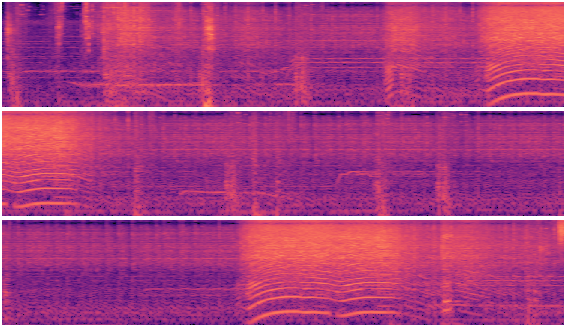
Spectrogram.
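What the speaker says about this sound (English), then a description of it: "All right, chainsaw time." Chainsaw in the video game Satisfactory, revving in two loud sustained bursts with rising and falling engine pitch, separated by quieter stretches of scattered clicks and tool sounds.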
